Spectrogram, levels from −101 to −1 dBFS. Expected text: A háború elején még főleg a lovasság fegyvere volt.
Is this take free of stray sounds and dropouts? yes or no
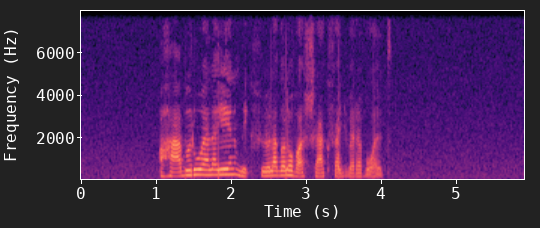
yes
